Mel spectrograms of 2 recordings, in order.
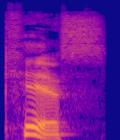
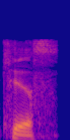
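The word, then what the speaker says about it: Khyscz: for now i mean i'm sure it's pronounced kiss it is it's the box of kiss k-h-y-s-c-c yeah yeah okay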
